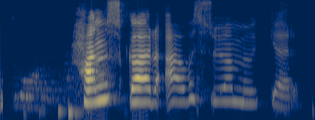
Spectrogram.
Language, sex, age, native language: Icelandic, female, 8, Icelandic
